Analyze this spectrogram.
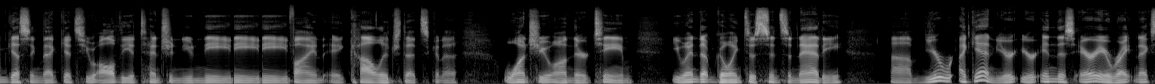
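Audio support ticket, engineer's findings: Skipping-CD stutter on speech, 2.33 to 2.90 s. The same 0.28 s segment plays twice, with a brief mute at each jump. Component: disc source, CD stuck on one turn. Mechanism: a scratch throws the laser back one track each revolution.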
